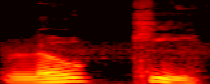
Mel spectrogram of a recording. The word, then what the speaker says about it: Loki: Yes, when you pronounce that, guys, remember it's low-key, as in the demigod Loki, the mischief god.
